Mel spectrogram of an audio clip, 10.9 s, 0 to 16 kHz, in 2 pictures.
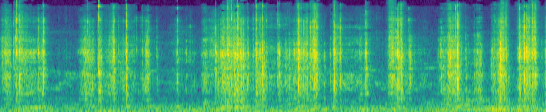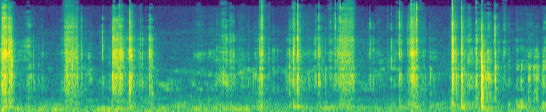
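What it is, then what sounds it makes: Cardboard matchbox. Fingertips and nails tap rapidly on the flat side of a small, hollow, purple cardboard candle-matches box held in the hand. The result is a quick, irregular run of dry, bright, clicky taps with a hollow papery tone near 1.1 kHz. Each tap dies away almost instantly, with very little low end.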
